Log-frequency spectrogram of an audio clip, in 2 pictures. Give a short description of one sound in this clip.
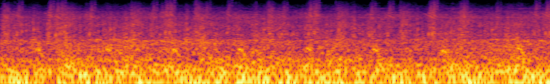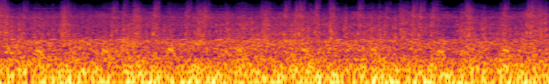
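Magic blasts crackle and weapons clash in a rapid fight.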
